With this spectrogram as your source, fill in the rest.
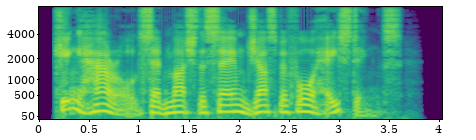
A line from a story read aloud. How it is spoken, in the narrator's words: Father Christopher said gently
